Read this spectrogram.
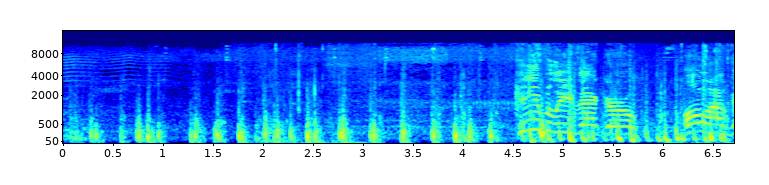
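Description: Horses' hooves clop at a steady walk.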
